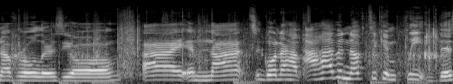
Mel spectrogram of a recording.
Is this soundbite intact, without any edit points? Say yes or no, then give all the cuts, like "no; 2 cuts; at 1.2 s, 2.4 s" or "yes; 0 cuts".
yes; 0 cuts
